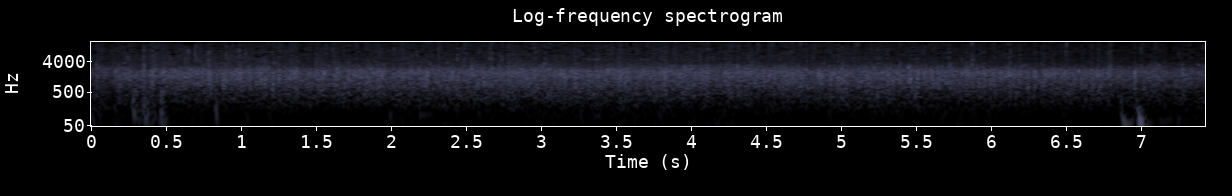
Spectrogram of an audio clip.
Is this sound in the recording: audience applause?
yes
